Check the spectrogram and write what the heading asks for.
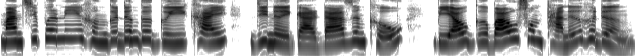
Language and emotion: Bodo, happy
